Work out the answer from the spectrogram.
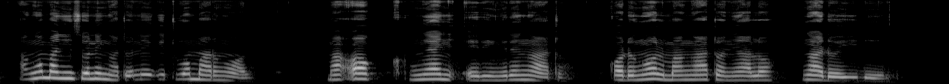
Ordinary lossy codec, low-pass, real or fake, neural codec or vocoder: none; none; fake; vocoder, 44.1 kHz, 128 mel bands every 256 samples, BigVGAN v2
